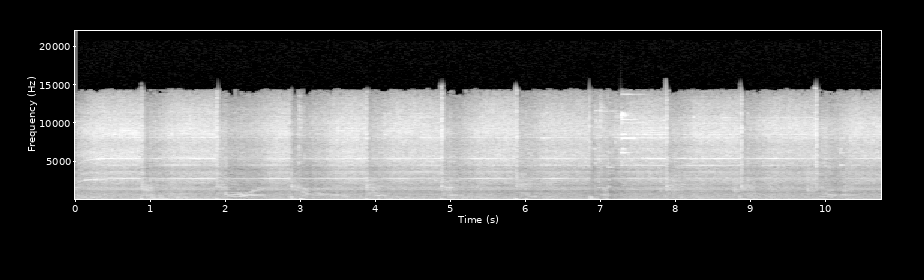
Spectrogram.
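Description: A sequence of buried explosive charges detonating about one a second in a full-scale blast-liquefaction test around a loaded test pile. A steady low motor hum runs underneath, with a steady high tone over the first six seconds or so.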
